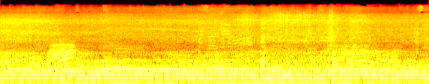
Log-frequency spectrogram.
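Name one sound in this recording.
Other motorcycles rev nearby.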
